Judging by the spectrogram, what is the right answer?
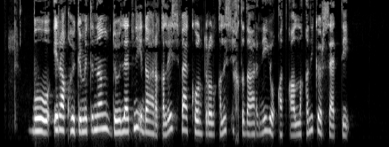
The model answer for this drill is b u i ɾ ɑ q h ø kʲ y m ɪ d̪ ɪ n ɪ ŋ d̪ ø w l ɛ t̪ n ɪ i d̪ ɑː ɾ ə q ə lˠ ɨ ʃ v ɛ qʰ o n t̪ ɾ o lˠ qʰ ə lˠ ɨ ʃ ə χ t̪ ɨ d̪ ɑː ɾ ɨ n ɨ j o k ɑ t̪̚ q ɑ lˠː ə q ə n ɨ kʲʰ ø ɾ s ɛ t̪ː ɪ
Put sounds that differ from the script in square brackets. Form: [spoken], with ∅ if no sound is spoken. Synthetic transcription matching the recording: b u i ɾ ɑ q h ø kʲ y m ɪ [t̪] ɪ n ɪ ŋ d̪ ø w l ɛ t̪ n ɪ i d̪ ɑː ɾ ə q ə lˠ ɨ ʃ v ɛ [kʰ] o n t̪ ɾ o lˠ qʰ ə lˠ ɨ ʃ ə χ t̪ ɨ d̪ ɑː ɾ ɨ n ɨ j o [q] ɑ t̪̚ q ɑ lˠː ə q ə n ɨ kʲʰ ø ɾ s ɛ t̪ː ɪ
